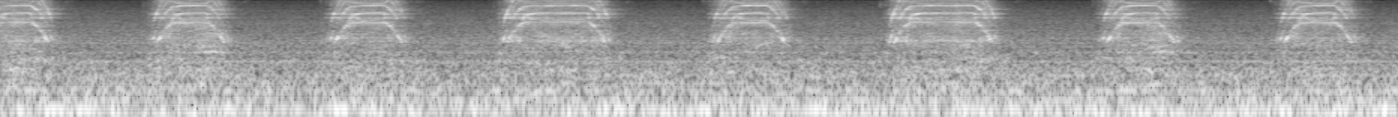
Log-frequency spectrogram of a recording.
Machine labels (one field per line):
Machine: slide rail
